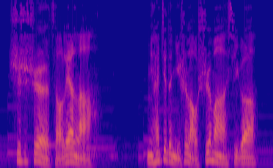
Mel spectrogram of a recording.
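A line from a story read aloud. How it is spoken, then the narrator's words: Exasperated joking. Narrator (Chinese): 盛旺满心的槽不知从何吐起，只得玩笑说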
